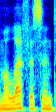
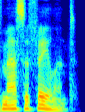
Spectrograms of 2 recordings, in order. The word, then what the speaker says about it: Maleficent: Julianne Hough added a playful moment by mispronouncing Maleficent as Massaphalant.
